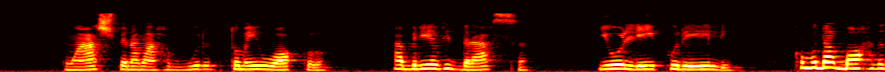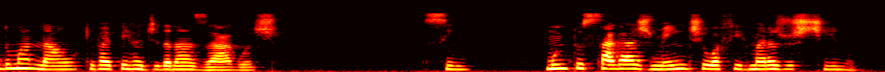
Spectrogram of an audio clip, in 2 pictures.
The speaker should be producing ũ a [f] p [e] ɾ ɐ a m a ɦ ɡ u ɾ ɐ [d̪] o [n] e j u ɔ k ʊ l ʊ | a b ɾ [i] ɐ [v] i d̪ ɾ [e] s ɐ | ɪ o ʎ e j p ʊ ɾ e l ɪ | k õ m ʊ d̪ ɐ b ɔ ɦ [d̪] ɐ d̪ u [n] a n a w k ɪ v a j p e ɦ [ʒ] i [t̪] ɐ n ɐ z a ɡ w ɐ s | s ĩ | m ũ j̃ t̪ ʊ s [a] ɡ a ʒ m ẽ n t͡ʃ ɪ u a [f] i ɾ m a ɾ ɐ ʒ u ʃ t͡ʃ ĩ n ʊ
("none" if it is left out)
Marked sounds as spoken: ʃ, e, t̪, m, i, v, a, d̪, m, d͡ʒ, d̪, a, f

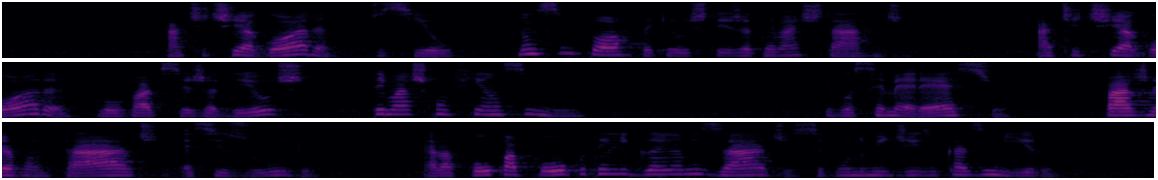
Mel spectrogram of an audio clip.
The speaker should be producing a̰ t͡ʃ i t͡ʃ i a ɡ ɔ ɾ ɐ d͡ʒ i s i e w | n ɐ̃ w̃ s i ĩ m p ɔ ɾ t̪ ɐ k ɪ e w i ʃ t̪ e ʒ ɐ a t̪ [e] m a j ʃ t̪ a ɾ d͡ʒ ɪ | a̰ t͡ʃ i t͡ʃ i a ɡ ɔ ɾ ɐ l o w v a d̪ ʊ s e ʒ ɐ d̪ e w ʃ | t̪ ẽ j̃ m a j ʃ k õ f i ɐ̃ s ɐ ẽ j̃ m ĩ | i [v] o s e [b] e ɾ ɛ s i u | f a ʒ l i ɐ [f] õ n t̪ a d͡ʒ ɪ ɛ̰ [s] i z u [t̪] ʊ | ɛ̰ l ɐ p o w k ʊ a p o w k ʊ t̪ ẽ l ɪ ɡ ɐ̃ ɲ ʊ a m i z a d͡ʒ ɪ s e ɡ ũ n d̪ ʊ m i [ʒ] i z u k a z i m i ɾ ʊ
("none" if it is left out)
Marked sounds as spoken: ɛ, v, m, v, s, d̪, d͡ʒ

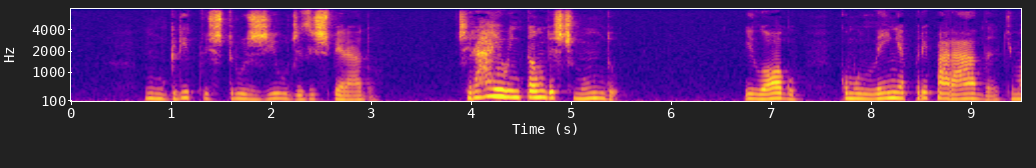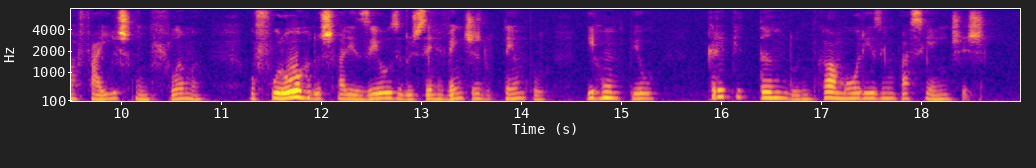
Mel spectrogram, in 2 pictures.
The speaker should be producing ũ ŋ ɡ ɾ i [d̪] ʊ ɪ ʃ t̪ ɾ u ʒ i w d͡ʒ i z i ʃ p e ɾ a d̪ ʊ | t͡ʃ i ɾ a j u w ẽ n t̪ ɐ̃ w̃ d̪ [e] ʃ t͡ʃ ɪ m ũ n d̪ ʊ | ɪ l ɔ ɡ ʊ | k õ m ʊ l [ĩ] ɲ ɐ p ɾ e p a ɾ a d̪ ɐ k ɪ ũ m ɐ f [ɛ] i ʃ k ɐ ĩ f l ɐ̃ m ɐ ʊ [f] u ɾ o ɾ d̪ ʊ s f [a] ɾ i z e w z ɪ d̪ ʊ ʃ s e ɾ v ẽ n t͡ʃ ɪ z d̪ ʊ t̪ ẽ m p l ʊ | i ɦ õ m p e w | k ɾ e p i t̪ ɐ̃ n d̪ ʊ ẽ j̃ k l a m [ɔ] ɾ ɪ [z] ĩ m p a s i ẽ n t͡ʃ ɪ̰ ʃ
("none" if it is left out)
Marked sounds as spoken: t̪, e, ẽ, a, f, a, o, z

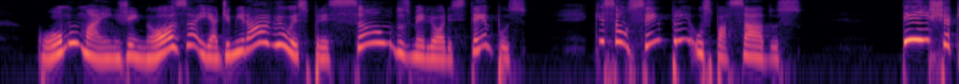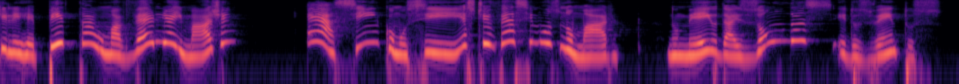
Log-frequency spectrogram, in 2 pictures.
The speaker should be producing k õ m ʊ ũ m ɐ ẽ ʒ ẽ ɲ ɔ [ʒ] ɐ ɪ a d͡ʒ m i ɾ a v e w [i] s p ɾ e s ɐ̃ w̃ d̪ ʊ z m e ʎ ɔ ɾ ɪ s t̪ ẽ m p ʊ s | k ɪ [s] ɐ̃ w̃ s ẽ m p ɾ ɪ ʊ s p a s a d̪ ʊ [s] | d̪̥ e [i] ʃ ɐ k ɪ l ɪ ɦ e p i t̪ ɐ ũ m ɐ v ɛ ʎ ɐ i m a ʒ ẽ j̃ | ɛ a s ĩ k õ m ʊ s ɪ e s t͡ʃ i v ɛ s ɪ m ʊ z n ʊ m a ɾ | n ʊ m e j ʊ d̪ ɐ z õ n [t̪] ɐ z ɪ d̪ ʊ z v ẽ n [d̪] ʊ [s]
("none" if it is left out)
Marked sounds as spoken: z, e, s, s, j, d̪, t̪, s

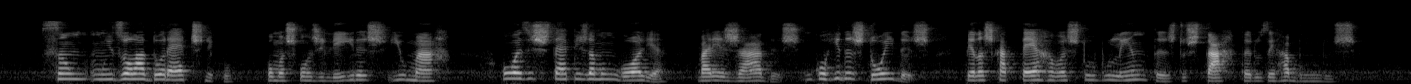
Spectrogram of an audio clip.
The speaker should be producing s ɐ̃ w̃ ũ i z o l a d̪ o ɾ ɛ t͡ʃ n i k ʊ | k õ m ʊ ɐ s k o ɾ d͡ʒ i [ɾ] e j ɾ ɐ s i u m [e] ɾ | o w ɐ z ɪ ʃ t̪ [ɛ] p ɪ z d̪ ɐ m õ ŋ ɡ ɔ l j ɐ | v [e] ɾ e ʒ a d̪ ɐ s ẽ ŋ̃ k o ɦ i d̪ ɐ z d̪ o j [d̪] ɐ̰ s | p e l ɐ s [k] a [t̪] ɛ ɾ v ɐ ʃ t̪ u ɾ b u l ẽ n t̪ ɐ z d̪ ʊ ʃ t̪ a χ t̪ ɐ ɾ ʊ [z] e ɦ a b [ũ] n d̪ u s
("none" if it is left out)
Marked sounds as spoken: ʎ, a, ɛ, a, d̪, k, t̪, z, ũ

